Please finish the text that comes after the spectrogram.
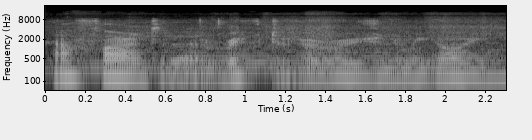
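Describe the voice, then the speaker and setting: A man's voice: fairly low pitch, fairly even intonation, fast talker, vocal fry, over loud music. Casual male game streamer muttering asides. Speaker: streamer playing and voicing a game. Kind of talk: casual gameplay commentary.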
